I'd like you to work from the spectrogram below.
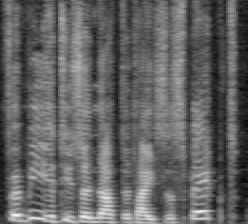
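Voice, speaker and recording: A man voicing an excitable, boastful Russian ballet impresario, theatrical in broken English with bits of French. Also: high voice, a little fast, no echo, voice pushed up. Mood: irritable.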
